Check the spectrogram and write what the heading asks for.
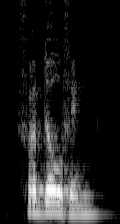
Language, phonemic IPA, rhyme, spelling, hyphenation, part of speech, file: Dutch, /vərˈdoː.vɪŋ/, -oːvɪŋ, verdoving, ver‧do‧ving, noun, Nl-verdoving.ogg
- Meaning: anesthesia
